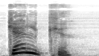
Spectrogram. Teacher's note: you don't pronounce the final S here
